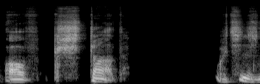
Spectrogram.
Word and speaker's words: Gstaad: over the pronouncing of Gstaad, which is not really German, and with no less than three consonants following each other up, a G, an S, and a T, Gst.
